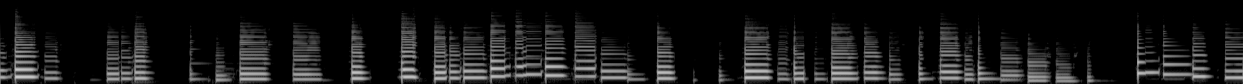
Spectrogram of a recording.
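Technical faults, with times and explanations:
8.04 s, CD skip: the music drops out for a few milliseconds with a tick, then resumes from a different point in the track. A knock or a disc flaw has sent the laser onto another turn of the disc's spiral, so playback jumps discontinuously rather than continuing.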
